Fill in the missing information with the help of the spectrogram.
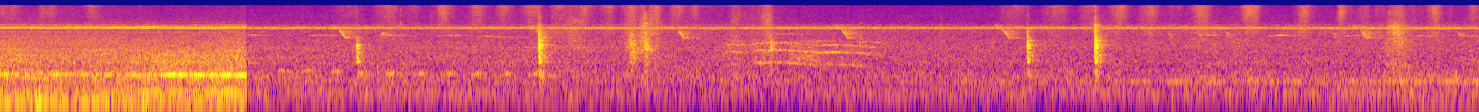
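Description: Paintbrush bristles swishing over the wooden seat of a stool, close and loud, cutting off about two and a half seconds in. Then a steady high insect drone, with sharp taps of the brush against the paint bowl and a few short bird chirps.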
